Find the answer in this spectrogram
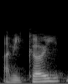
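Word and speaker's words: amikoj: Le pluriel, suffit de mettre le J qui se prononce IE en espéranto à la fin, donc amico, un ami, amicoi, des amis.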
